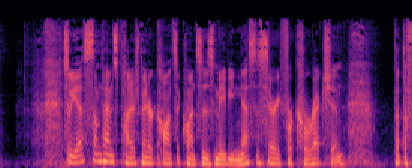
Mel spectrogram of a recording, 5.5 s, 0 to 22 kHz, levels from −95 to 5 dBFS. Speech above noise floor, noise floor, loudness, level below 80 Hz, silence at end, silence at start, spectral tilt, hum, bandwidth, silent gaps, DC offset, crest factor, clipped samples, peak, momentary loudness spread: 32 dB; -54 dBFS; -23 LUFS; -54 dBFS; 0 s; 0.5 s; -4 dB/octave; none; 14 kHz; none; under 0.1%; 20 dB; under 0.1%; -4 dBFS; 10 LU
